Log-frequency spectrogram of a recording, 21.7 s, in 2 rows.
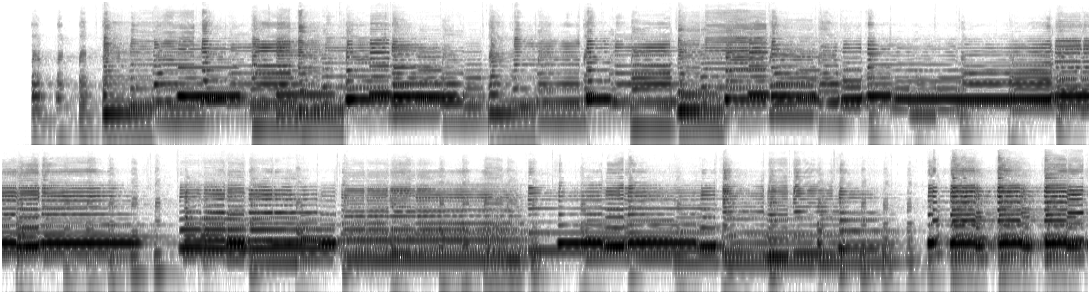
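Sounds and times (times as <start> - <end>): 
saxophone quartet: 0.3 - 21.7.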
